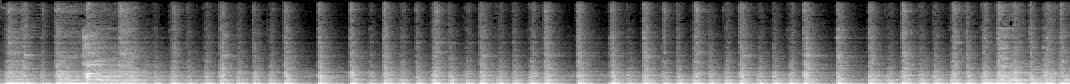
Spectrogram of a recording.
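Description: Acoustic guitar strummed in a steady, quick rhythm: an instrumental break with no singing.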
